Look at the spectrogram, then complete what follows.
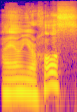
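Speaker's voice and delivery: mock English accent, announcer style. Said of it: "use that accent the whole time".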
